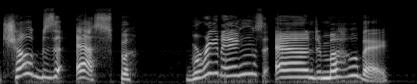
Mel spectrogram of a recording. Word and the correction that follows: Mabuhay: Did I say that right? Jay and crew, coming to you live from Manila and been a fan since... – It's Tagalog. – Oh, it is? – Mabuhay is it's Tagalog, yes.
